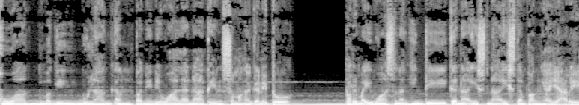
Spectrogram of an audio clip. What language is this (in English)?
Filipino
